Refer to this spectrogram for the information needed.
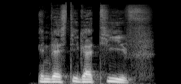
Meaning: investigative
- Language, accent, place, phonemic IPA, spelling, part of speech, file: German, Germany, Berlin, /ɪnvɛstiɡaˈtiːf/, investigativ, adjective, De-investigativ.ogg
